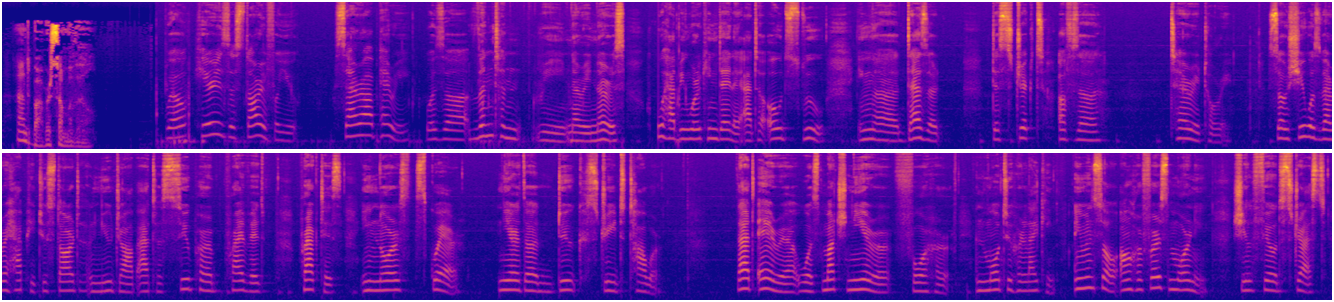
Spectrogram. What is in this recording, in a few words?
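shanghai, dialects of English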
